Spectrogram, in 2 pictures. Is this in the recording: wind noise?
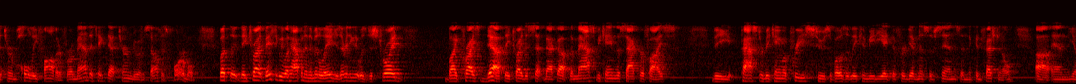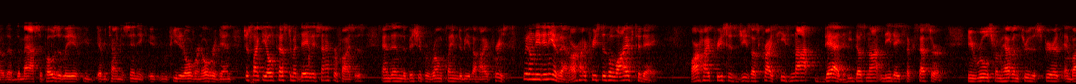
no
